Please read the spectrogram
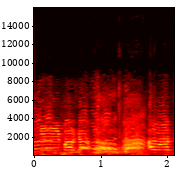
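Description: Crowd of men shouting in quick, rhythmic calls, roughly two or three a second, like campaign slogan chanting.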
